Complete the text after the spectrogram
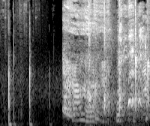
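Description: A child squeals and laughs loudly.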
